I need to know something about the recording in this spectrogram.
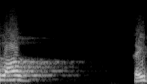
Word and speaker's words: loci: LOCI, आप देख लीजिएगा प्रोनाउंसिएशन क्या होगा, लोकी, LOCI, लैक्स लोकी।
